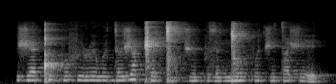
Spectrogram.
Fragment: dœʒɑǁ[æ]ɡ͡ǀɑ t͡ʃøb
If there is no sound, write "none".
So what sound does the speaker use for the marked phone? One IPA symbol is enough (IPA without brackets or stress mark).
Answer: œ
